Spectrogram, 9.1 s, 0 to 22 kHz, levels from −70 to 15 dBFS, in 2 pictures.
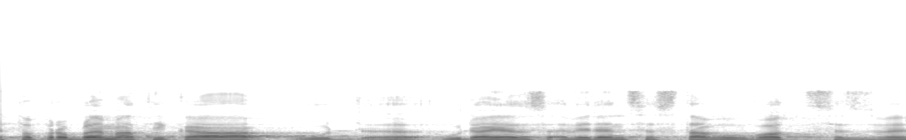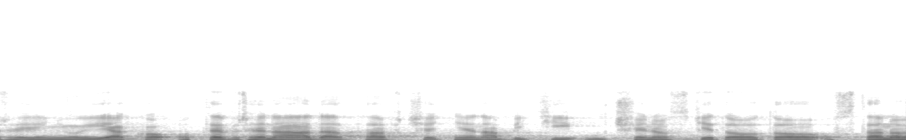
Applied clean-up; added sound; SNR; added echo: none; none; none; none.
